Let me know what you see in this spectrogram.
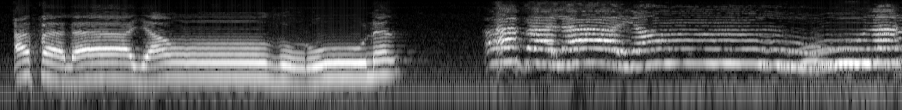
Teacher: یہاں نون پر اخفا کیجئے اور را پر پڑھیں گے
